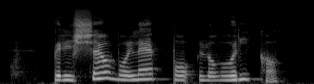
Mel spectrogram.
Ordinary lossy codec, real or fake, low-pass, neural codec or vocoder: AAC, 96 kbps; fake; 14.4 kHz; codec, 44.1 kHz, 2.6 kbps, SNAC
